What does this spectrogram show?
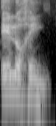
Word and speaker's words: Elohim: filo y fin es con h y m No que los antiguos pronunciaban casi como una jota Elohim no Elohim no tenían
